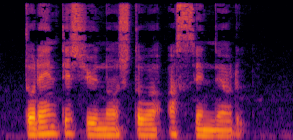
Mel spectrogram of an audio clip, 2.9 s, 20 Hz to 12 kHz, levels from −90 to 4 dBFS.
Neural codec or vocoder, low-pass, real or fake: none; 10.8 kHz; real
